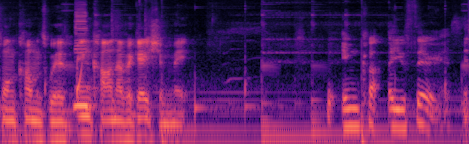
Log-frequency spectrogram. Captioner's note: laughs nervously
